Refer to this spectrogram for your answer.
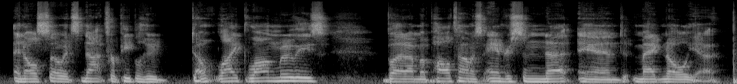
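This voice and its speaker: At a moderate pace, a man speaks in an unremarkable speaking voice, medium in pitch, with fairly even intonation and very even loudness. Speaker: podcast co-host. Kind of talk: casual chat.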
